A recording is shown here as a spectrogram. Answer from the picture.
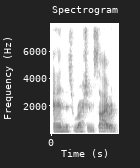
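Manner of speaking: ordinary delivery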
